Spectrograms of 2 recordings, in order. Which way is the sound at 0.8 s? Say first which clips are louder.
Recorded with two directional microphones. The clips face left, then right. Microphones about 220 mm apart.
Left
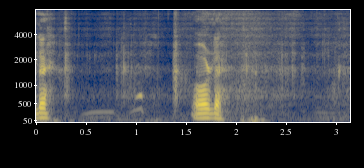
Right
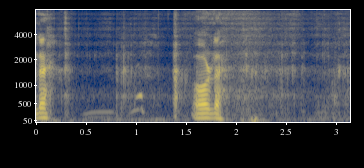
Right 2 dB; 50° right (ahead or behind).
